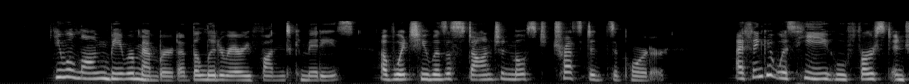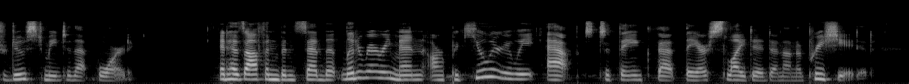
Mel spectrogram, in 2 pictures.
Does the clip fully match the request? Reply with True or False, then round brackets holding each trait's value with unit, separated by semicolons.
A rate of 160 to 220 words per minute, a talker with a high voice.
True (170 wpm; 230 Hz)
